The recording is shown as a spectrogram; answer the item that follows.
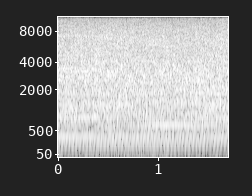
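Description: A race car engine in a racing video game at Daytona, revving steadily with a loud, sustained droning tone that holds throughout.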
